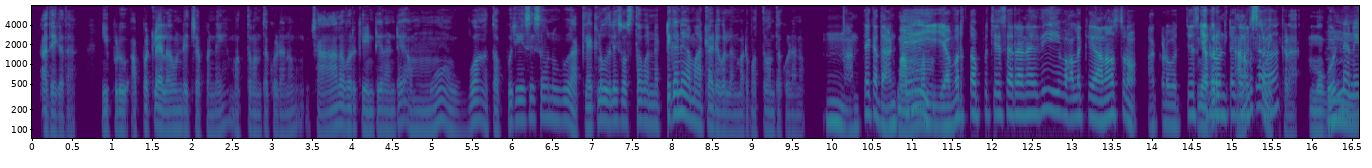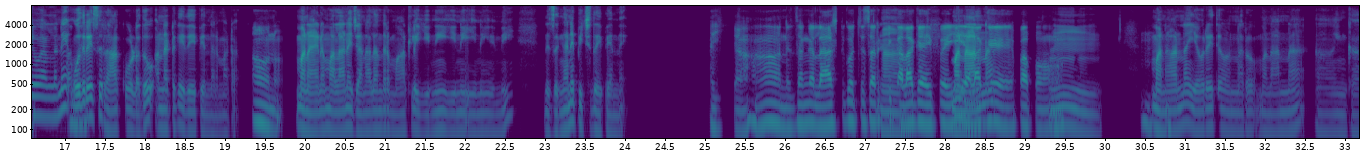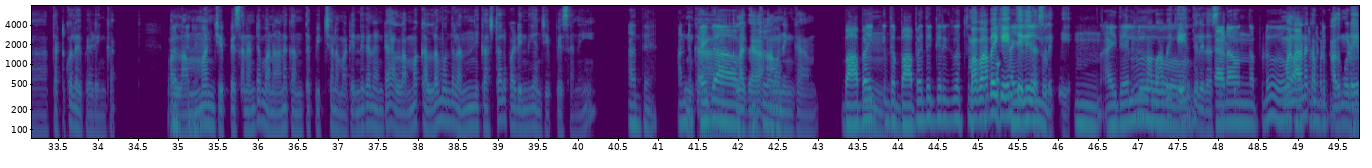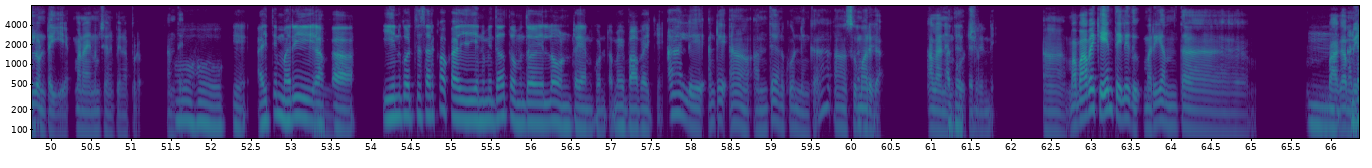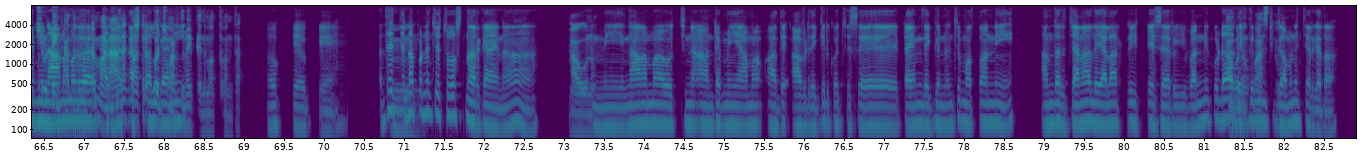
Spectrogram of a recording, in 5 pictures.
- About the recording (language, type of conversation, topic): Telugu, podcast, మీ కుటుంబ వలస కథను ఎలా చెప్పుకుంటారు?
- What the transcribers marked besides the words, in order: other background noise; in English: "లాస్ట్‌కోచ్చేసరికి"; in English: "ఆటోమేటిక్‌గా"; in English: "ట్రీట్"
